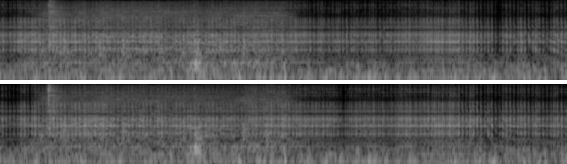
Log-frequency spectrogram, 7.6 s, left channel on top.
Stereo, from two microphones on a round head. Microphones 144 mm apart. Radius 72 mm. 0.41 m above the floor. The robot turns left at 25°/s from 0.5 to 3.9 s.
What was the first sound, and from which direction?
Scissors, 70° right (ahead or behind).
